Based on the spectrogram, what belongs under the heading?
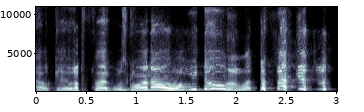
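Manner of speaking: a baffled "what is going on"; hammed-up bewildered questions; confused disbelief. Retelling his confusion at being called back.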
